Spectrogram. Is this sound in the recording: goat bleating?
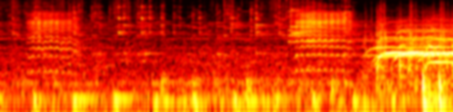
yes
